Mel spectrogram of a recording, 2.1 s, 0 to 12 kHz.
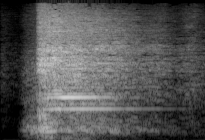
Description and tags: A processed BB hitting a whip cream can. Part of my new '101 Sound FX Collection'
